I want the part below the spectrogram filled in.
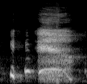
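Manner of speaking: a sudden high laugh through tears; high teary laugh. Real, not acted. Thinking of her parents, a high tearful laugh. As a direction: laugh it off while welling up. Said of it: "Why am I crying?".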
